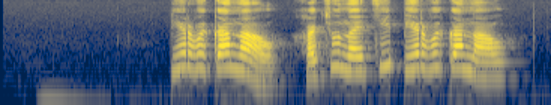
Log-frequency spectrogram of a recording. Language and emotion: Russian, positive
